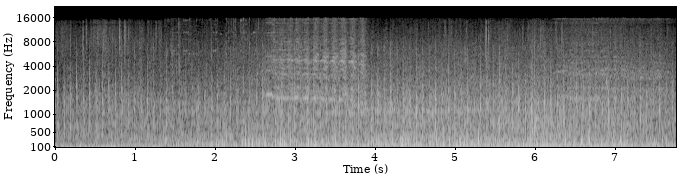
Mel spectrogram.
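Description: A helicopter flies loud, its rotor blades beating a rapid, steady chop over a low droning engine rumble that holds for the whole stretch, with no voices.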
